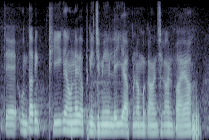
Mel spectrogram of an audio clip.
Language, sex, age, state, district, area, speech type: Dogri, male, 18-30, Jammu and Kashmir, Udhampur, rural, spontaneous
